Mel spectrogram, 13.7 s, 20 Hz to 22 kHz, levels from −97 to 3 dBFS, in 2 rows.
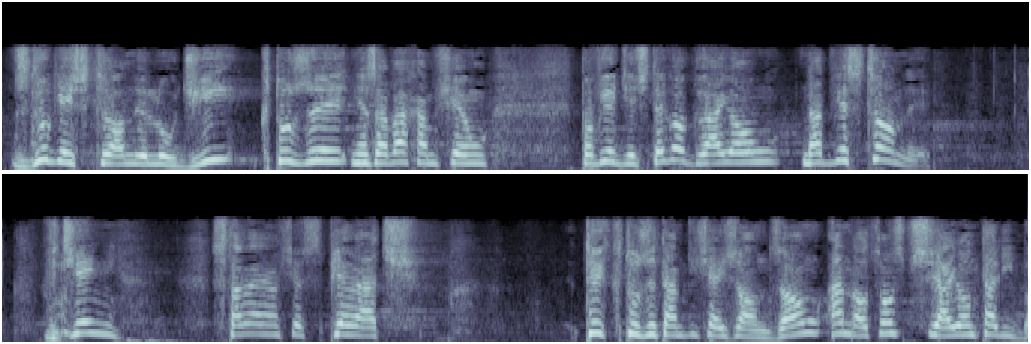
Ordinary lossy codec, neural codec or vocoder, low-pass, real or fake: none; none; 7.2 kHz; real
